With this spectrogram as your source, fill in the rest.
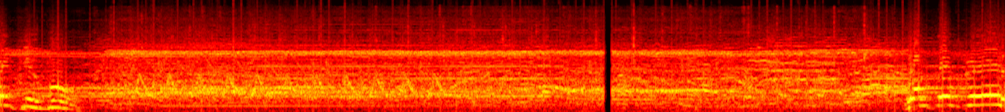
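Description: A large crowd cheers and sings loudly.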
